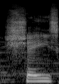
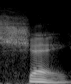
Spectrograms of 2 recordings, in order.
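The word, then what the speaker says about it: chaise: wait surprise Platt promise pal whim and storm Shay's chaos chair Senator spectator mayor I've always been told that this is pronounced Shea not Shays Shea toll but our ansuka for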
